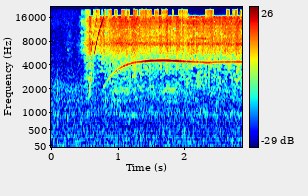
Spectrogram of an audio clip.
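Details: Dental drill during root canal treatment of curved canals: a high-pitched whine rises quickly to a steady shrill tone with hissing spray.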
